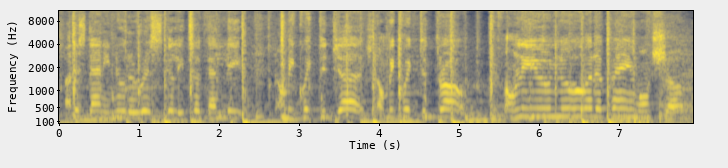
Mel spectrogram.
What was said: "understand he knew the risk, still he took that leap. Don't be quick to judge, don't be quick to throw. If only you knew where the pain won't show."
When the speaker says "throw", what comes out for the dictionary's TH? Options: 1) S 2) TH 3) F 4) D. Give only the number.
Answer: 2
